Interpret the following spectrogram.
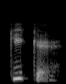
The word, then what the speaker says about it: Quique: as a slur, but in Spanish, we pronounce it Quique, which is actually short for the name Enrique.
